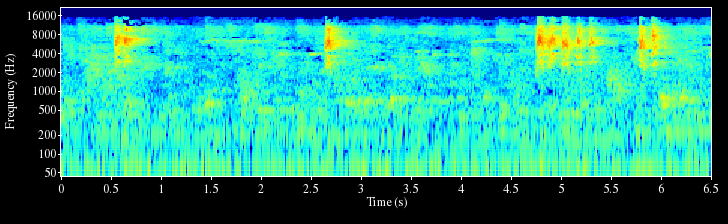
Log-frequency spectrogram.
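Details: High-pitched sunbird (kolibri ninja) chirps used to stir a caged bird into singing; four separate bursts, the later ones a fast stuttering cluster of thin notes, with quiet gaps between.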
